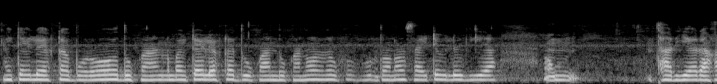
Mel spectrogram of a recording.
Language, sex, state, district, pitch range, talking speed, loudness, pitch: Bengali, female, Assam, Hailakandi, 210-220 Hz, 160 wpm, -16 LUFS, 215 Hz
